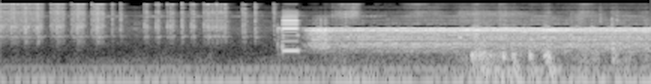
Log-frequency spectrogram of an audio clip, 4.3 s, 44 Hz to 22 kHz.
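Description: Xiegu X5105 HF transceiver's speaker hissing and crackling with band noise. About two seconds in a short beep sounds, as the radio goes from AM to USB. From then on the static turns to a narrower, steady hiss.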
